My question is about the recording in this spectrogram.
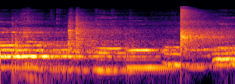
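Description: Music: held, choir-like sung chords with two sharp finger-snap hits about a second apart on the beat.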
